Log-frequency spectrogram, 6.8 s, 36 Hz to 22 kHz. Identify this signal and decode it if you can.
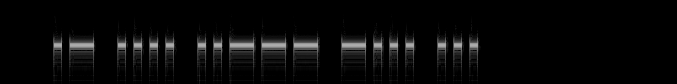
Morse code, heard as a keyed tone, about 15 wpm, 700 Hz. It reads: AH2BS
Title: USA Call Signs - 5 Characters - Repeated 3x - 15wpm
